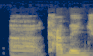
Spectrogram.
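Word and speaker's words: Kabbage: Cabbage, which is spelled with a K, K-A-B-B-A-G-E.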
